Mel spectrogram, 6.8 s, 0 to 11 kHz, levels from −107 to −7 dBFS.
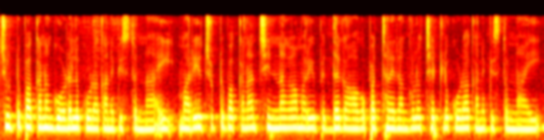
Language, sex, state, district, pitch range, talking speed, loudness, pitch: Telugu, female, Andhra Pradesh, Visakhapatnam, 190-200 Hz, 130 wpm, -15 LUFS, 195 Hz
